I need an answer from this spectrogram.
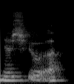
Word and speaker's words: Yeshua: and I was speaking to Yeshua and that is how he told me to pronounce his name. So I call him Yeshua and I said I don't understand.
